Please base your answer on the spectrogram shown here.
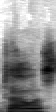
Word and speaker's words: Taoist: The D and the T is the yeah, same. You could do that's it. DAO or TAO, same thing.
